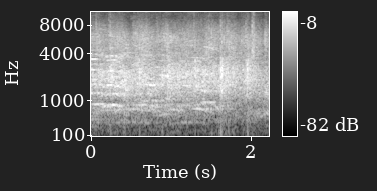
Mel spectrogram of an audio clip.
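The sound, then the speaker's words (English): An audience claps together during a church sermon in a steady, dense wash of applause that holds for about two seconds, with no voices standing out. “And for eight, y'all be clapping a lot louder than that, y'all.”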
